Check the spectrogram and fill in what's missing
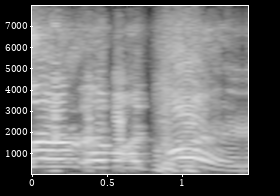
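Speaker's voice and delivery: very shrill, very high, very stretched-out yell. Retelling a tournament meltdown: imitating Dark Side Phil yelling. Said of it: "yell like that".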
